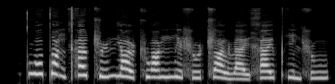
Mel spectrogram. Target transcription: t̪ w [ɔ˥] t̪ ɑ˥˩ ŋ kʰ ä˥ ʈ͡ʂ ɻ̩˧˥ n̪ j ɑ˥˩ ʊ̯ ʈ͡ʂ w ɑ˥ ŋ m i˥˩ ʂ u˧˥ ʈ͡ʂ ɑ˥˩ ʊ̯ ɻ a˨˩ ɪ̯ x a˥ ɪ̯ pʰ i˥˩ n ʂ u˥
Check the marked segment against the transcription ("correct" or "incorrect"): correct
